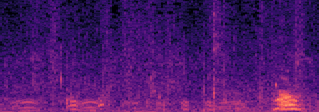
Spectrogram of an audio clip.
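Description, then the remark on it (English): Dogs play together outdoors in a game of leap and chase: a few faint yips and whines early on, then one louder bark near the end, with no talking. “They take to the sky when the dogs play together in a game of leap and chase.”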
